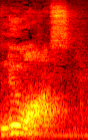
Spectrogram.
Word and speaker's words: nous: Now, the word mind is 3564, and it's nous. It's pronounced N-O-O-C-E.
